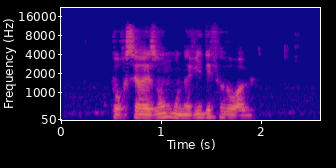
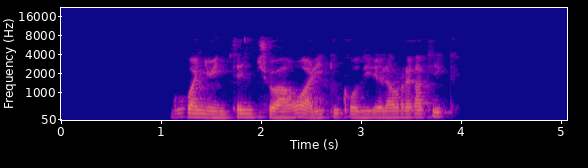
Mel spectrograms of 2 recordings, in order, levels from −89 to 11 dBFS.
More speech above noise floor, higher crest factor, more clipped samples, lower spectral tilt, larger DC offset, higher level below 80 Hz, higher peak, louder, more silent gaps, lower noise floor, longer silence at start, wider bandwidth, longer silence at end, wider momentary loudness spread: second, 38 dB vs over 57 dB; about the same, 20 dB vs 20 dB; neither; second, -4 dB/octave vs -6 dB/octave; neither; about the same, -72 dBFS vs -76 dBFS; about the same, -12 dBFS vs -14 dBFS; first, -30 LUFS vs -33 LUFS; neither; second, -68 dBFS vs under -90 dBFS; second, 0.5 s vs 1.1 s; first, 12.5 kHz vs 7.8 kHz; second, 0.7 s vs 1.15 s; about the same, 9 LU vs 7 LU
